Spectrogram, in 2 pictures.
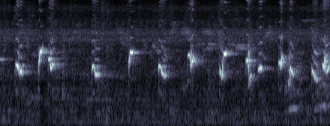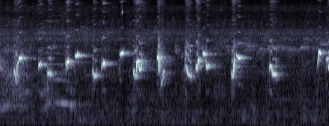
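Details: Long, rapid yellow-vented bulbul song meant to coax other bulbuls into singing, clear morning recording: a steady stream of bubbly, slurred chirps repeated several times a second, with a few faint lower notes midway.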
